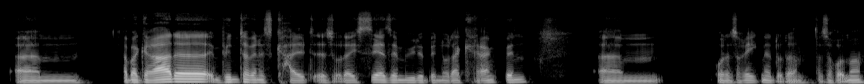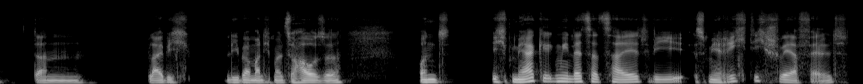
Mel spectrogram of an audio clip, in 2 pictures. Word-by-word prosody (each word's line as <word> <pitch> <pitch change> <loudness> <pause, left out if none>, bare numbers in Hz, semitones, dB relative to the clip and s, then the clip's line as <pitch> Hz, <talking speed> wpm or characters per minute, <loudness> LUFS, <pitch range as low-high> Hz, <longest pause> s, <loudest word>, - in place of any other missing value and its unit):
Ähm, 85 0 -2 0.4
aber 105 - +2
gerade 120 +5 +8
im 105 - -2
Winter, 110 0 +1
wenn 105 0 +1
es 100 -1 -5
kalt 90 0 -4
ist - - -4
oder 95 - -2
ich 95 -1 -3
sehr 105 -2 +1
sehr 100 0 -1
müde 100 0 -2
bin 90 +1 -6
oder 90 0 -3
krank 90 +3 -5
bin, 110 +2 -1 0.7
ähm, 80 -2 -4 0.5
oder 90 -1 -2
es 90 +2 -6
regnet 95 0 -3
oder - - -4
was - - -9
auch - - -7
immer, 100 +1 -1 0.3
dann 90 -1 -3 0.6
bleibe 95 +3 +1
ich 95 -1 -8 0.3
lieber 105 -1 +1
manchmal 95 -1 -1
zu 90 0 -2
Hause. 95 -1 +3 0.7
Und 110 0 +1 0.4
ich 125 -4 -2
merke 125 +7 +5
irgendwie 140 0 +1
in 130 - 0
letzter 130 -2 +2
Zeit, 115 +1 +1
wie 115 0 -2
es - - -7
mir 105 -1 0
richtig 145 +5 -4
schwer 105 -6 +1
fällt 85 - -7
100 Hz, 160 wpm, -25 LUFS, 90-110 Hz, 0.7 s, gerade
